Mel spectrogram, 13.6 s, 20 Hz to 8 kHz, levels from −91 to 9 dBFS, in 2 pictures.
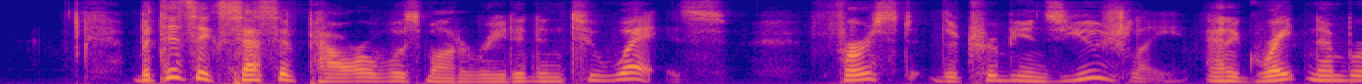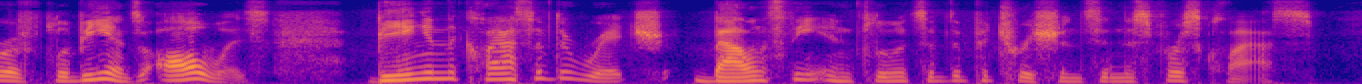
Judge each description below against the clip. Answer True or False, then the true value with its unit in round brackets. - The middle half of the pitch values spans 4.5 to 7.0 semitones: True (5.3 semitones)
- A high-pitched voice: False (155 Hz)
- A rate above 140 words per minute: True (165 wpm)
